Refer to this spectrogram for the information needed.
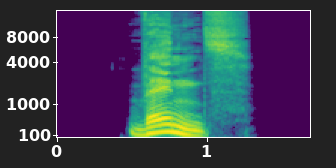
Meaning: contraction of wenn + es
- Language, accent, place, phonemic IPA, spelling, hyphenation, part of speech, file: German, Germany, Berlin, /vɛns/, wenns, wenns, contraction, De-wenns.ogg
